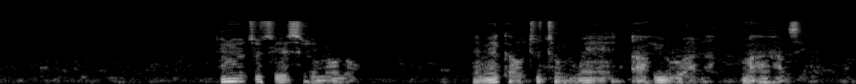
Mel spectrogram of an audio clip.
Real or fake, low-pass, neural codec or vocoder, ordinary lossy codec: real; none; none; none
